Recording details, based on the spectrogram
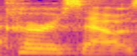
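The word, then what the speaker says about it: Curaçao: And so now I'm like Curacao. – Yeah, yeah. – Is that right? – So... – I hope that's right. – Curacao is correct.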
